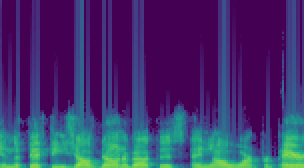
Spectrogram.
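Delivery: ordinary delivery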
